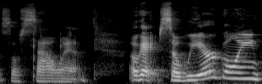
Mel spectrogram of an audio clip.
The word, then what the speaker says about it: Samhain: Samhain. So SOW-IN would be like the pronunciation. So Samhain.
